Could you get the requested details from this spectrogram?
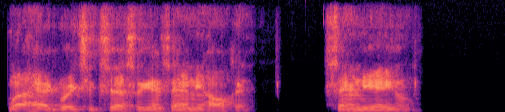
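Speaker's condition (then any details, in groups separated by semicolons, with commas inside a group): Parkinson's; Parkinson's disease for quite a while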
